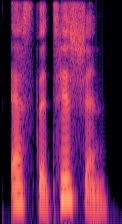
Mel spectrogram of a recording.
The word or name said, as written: esthetician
